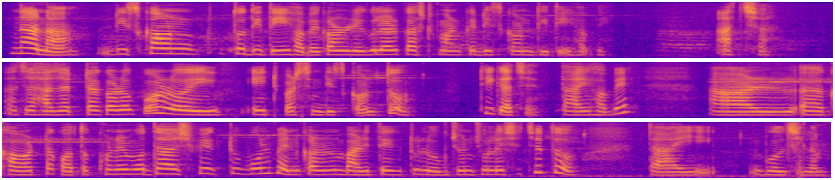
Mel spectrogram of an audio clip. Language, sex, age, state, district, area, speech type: Bengali, female, 30-45, West Bengal, Malda, rural, spontaneous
